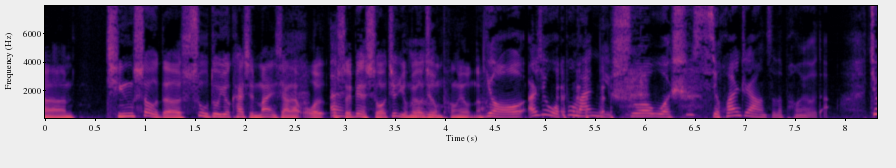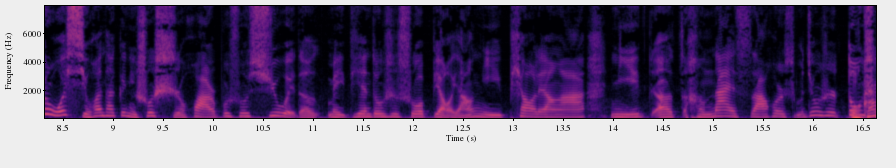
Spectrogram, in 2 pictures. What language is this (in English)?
Chinese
